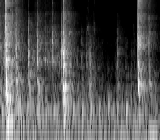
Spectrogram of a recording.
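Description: Racquet stringing machine's metal string clamps clicking as they are handled and set on the strings: two sharp clicks about a second apart, with lighter taps between.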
